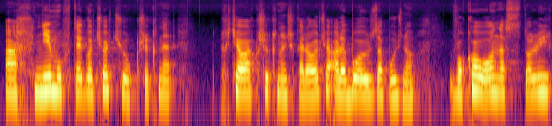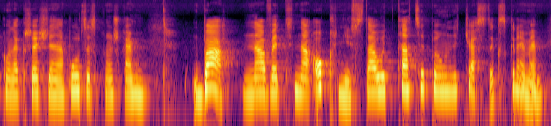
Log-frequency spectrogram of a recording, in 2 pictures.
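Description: A woman reading a children's storybook aloud. Her narration is calm and gentle. Her voice sits somewhat high for a woman. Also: measured pace.

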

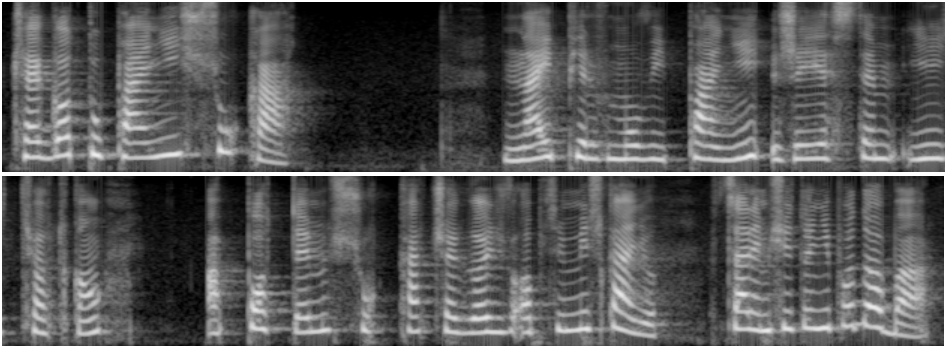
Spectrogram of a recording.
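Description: An elderly aunt from a storybook, flustered and full of questions, fussing over the child in her care, as a woman reader puts her on. The voice sits a touch high. It is plainly read aloud from a children's book. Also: takes it slowly. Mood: indignant. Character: fussy, bewildered elderly aunt. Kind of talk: storybook reading.

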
